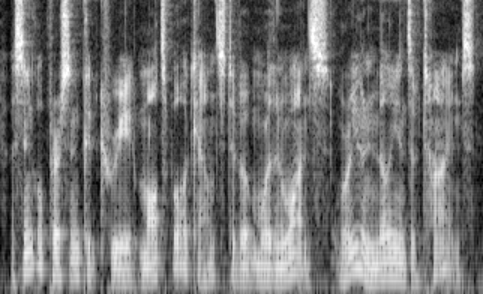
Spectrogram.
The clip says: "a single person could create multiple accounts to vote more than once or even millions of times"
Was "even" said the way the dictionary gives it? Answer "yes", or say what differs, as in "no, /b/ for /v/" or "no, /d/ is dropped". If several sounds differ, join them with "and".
yes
